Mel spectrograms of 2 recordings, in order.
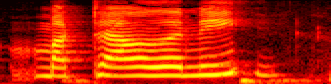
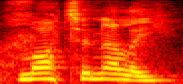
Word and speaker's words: Martinelli: Arsenal signed Gabriel Martellini. – Right. Who? Is he the Brazilian lad? – Yeah. – How do you pronounce that really, though? – No. – Martinelli.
